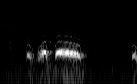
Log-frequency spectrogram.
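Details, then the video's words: Secret recording of a decoy spotted dove giving one full phrase: two brief upturned hoots, then a sustained low, husky coo lasting about half a second, followed by the start of another phrase. "แอบอัดเสียงนกเขาใหญ่ นกต่อ"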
